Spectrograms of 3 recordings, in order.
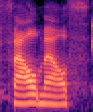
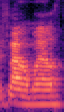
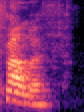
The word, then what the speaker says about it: Falmouth: How is your college pronounced? – I mean, when we were drunk, we did call it Falmouth. But see, you know, we were, you know, it's a student joke, but it's Falmouth.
